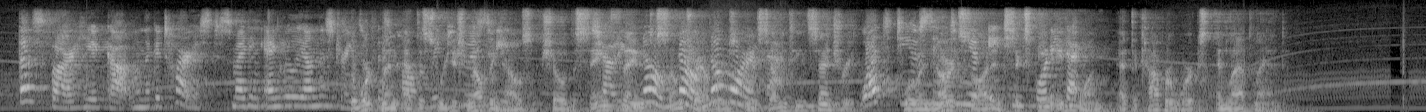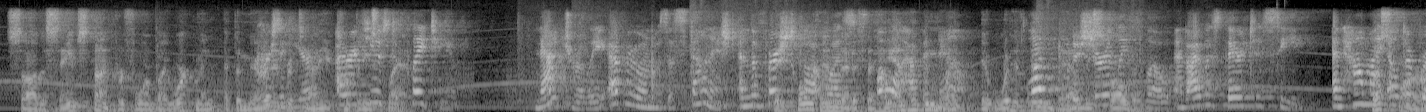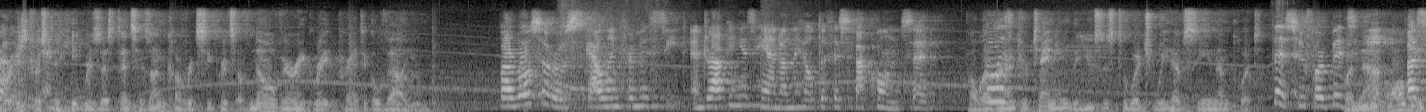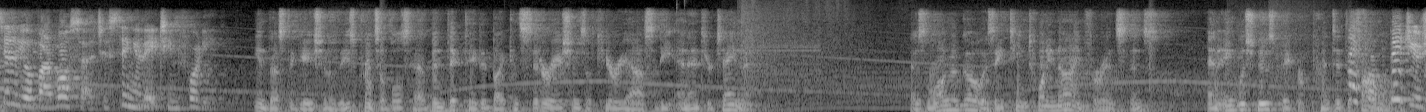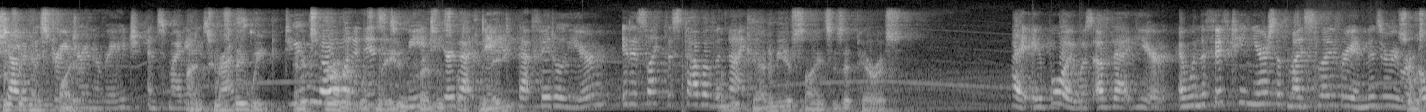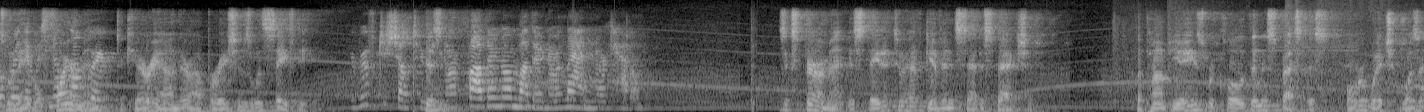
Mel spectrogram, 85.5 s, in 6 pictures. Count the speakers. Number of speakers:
2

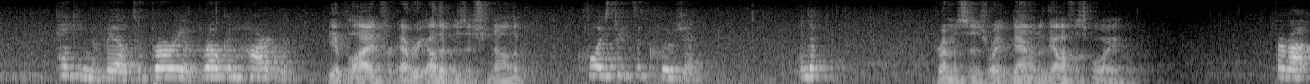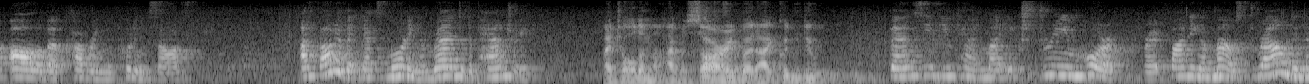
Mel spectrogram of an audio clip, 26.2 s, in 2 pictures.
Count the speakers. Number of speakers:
2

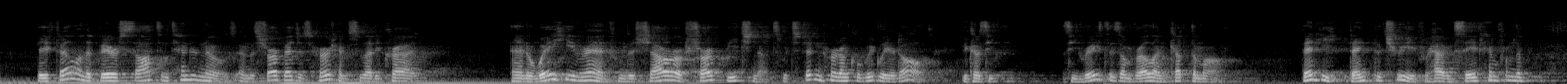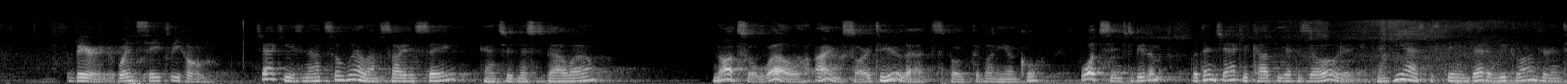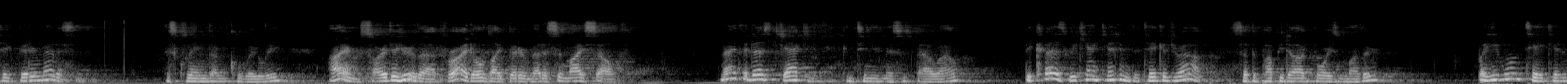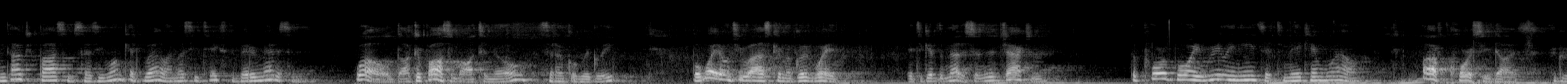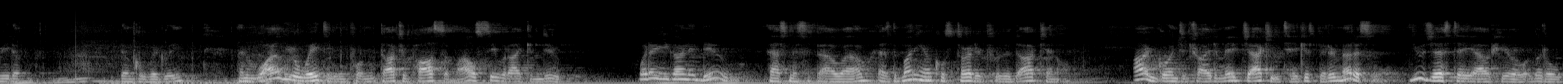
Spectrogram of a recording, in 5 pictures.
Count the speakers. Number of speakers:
1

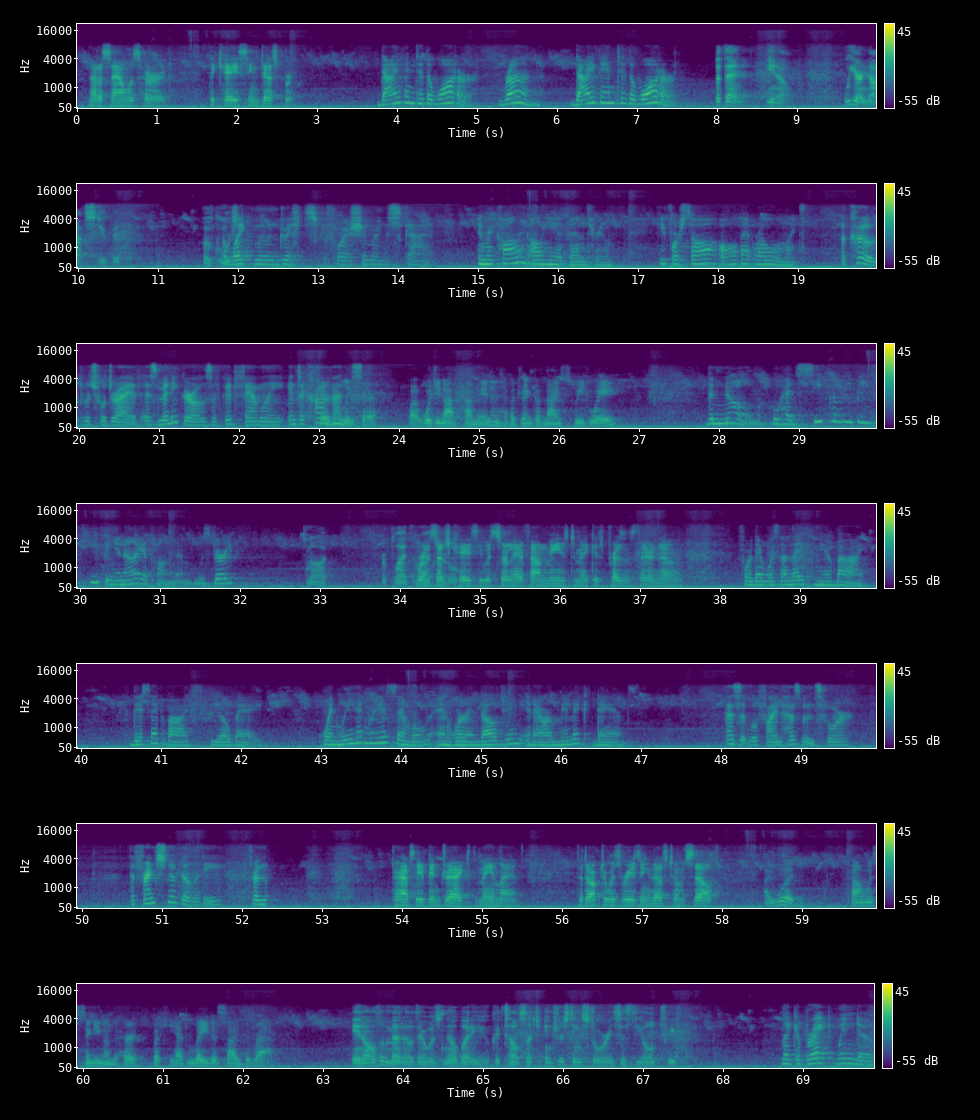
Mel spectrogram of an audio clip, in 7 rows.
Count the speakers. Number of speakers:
8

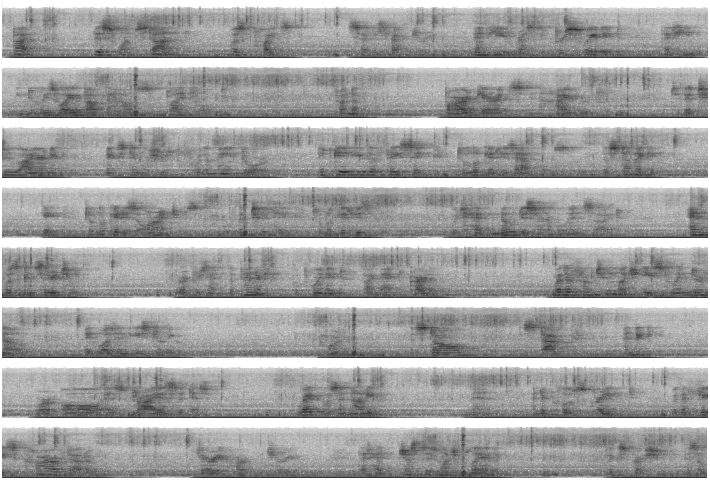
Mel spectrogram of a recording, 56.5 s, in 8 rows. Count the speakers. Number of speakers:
1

